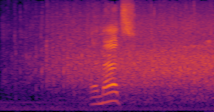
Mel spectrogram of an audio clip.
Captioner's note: applause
